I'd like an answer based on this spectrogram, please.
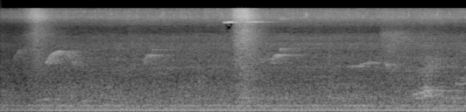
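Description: A steady low mechanical hum throughout, with a few faint short high sounds over it.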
